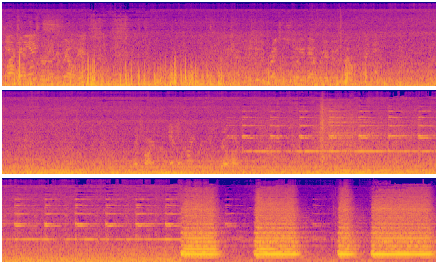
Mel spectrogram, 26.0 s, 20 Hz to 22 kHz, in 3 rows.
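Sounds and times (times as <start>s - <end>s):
diesel locomotive running: 0.0s - 26.0s
locomotive bell ringing: 4.6s - 26.0s
air horn blasts: 20.9s - 21.8s, 22.4s - 26.0s.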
